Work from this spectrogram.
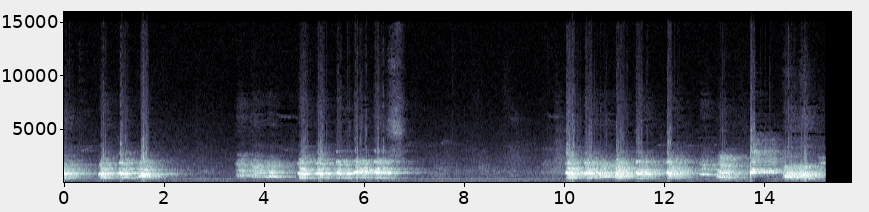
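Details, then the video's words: Barking dog at The Barking Lot, 27 October 2017: clusters of sharp, rapid barks separated by quieter gaps, with a low steady hum underneath, then a final burst of barking before it cuts off. "The Barking Lot"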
